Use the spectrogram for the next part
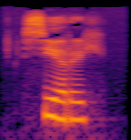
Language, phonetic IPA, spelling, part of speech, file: Russian, [ˈsʲerɨj], серый, adjective / noun, Ru-серый.ogg
- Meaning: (adjective) 1. grey, gray 2. ashen (of a face) 3. dull, dreary 4. unremarkable, mundane, mediocre 5. dim, ignorant, uneducated 6. not quite legal; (noun) 1. wolf 2. cop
